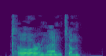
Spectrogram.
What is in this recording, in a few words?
"tormenting", English; adjectives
